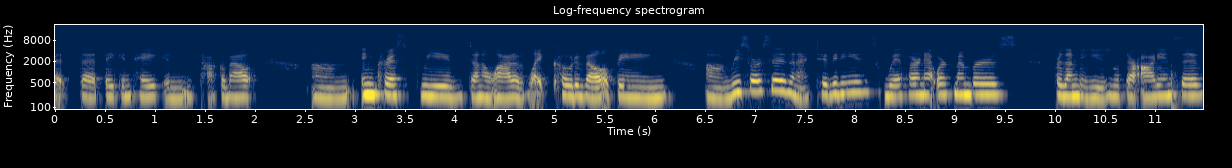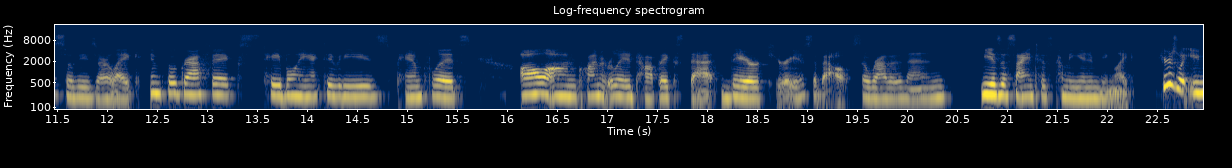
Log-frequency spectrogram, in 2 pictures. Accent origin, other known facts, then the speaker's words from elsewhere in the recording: Indiana County, Pennsylvania, United States; I grew up in Indiana County, part of the Laurel Highlands.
